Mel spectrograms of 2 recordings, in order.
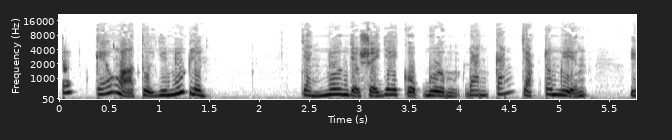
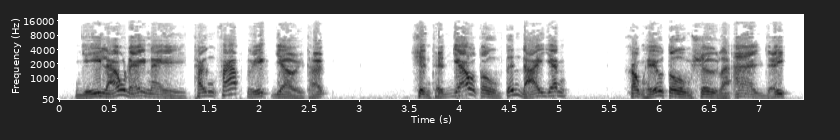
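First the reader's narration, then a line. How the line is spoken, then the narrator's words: Old man, sneering. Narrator (Vietnamese): Ông lão cười khẩy rồi nói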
